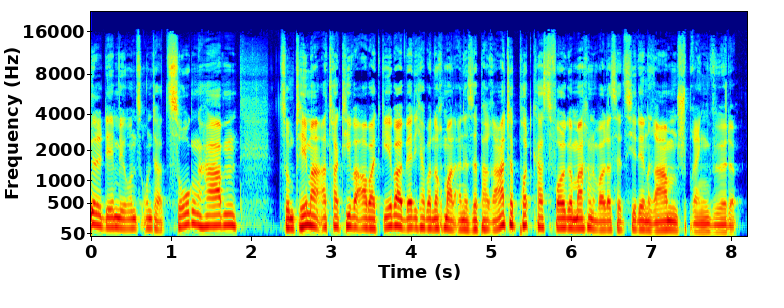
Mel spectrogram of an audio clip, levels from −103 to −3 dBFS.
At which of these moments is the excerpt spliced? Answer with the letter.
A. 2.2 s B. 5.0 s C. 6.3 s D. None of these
A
